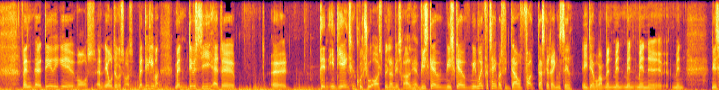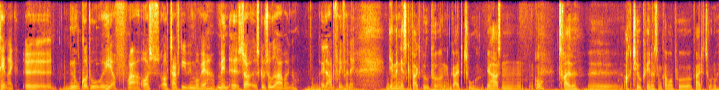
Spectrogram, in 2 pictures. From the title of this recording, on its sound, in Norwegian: Live fra bisonfarmen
